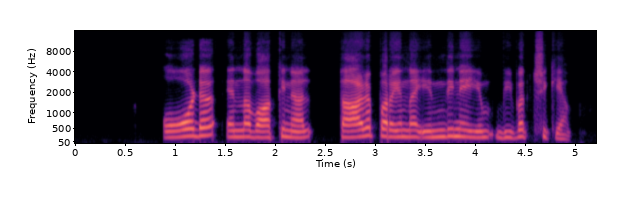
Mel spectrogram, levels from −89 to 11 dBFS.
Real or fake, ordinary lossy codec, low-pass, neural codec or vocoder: fake; Opus, 24 kbps; 14.4 kHz; autoencoder, 48 kHz, 32 numbers a frame, DAC-VAE, trained on Japanese speech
